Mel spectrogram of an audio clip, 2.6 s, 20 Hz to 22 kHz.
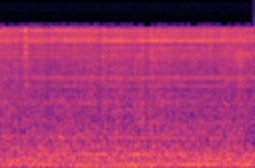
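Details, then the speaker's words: Pizza shop refrigeration condenser fan, R-404A, new Ranco head pressure fan control set to cut in at 250 psi and off near 210, pressure near 218, about 50°F outside: steady even whooshing drone; normal fan running. "It's warm enough, it'll stay on. Now it's getting down near 218."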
